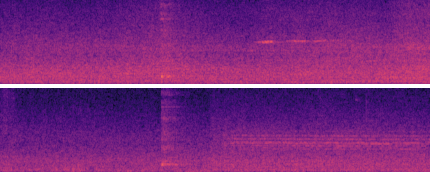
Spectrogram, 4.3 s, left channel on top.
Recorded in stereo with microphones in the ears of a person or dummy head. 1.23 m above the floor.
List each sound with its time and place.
1.6 s dripping: 60° left (ahead or behind), 5.5 m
